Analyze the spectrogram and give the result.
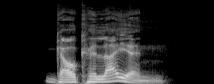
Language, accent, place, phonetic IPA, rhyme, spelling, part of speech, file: German, Germany, Berlin, [ɡaʊ̯kəˈlaɪ̯ən], -aɪ̯ən, Gaukeleien, noun, De-Gaukeleien.ogg
- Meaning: plural of Gaukelei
